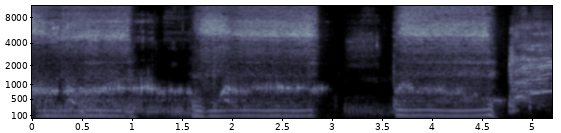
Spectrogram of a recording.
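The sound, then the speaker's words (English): Voices imitate Cyclops' laser beam and fiery lava sounds with three loud, roughly one-second bursts of harsh hissing and buzzing, each carrying a low droning hum, separated by short gaps. “Laser beam volcano sounds were surprisingly good”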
